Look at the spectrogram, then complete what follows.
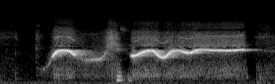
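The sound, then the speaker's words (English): A loud human whistle calling a gigantic golden osprey, in two sustained phrases: a short rising and wavering call, a brief pause, then a longer warbling whistle that levels off before cutting out. No talking. “he whistled out.”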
